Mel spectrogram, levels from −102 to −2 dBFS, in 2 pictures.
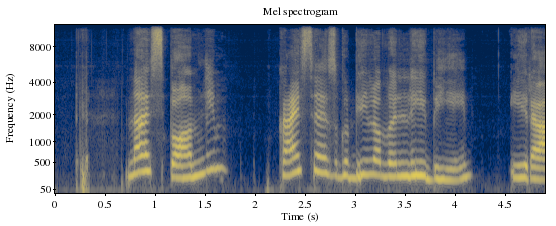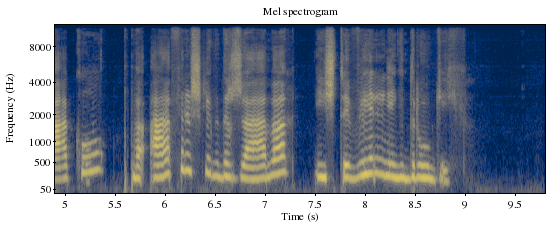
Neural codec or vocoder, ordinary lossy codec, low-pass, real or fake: codec, 24 kHz, 1.5 kbps, HILCodec; none; none; fake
